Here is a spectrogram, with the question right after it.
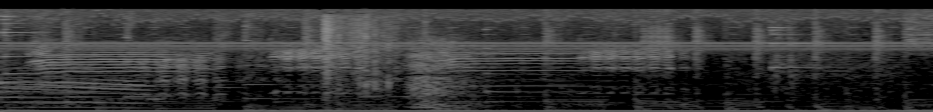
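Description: A baby sheep in Minecraft gives a few short, high, wavering bleats alongside game sound effects, with no speech over them.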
